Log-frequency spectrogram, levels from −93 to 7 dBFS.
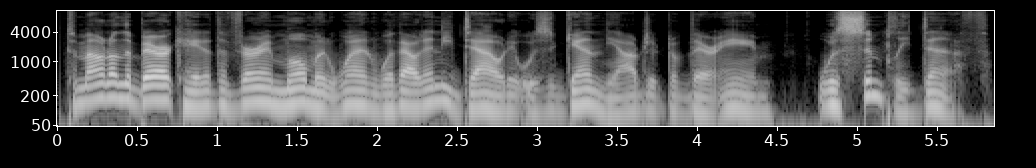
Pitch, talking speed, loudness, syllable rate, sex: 120 Hz, 245 wpm, -19 LUFS, 6.2 syllables/s, male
